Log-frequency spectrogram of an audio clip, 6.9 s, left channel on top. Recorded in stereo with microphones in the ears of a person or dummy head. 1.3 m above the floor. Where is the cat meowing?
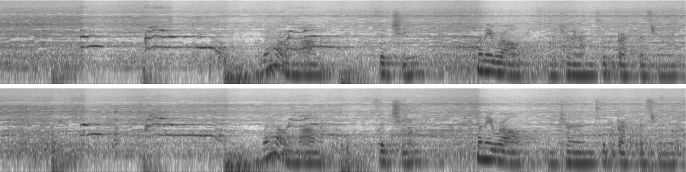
15° left (ahead or behind), 1.4 m; by 3.5 s 60° left (ahead or behind), 2.5 m.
